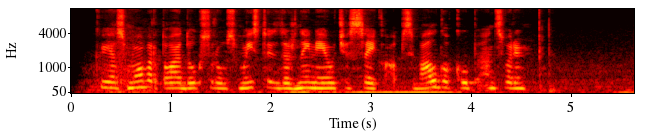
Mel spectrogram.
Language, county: Lithuanian, Šiauliai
